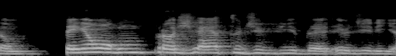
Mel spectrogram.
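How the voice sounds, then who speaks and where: A woman's voice has a dark, mellow tone and sounds somewhat breathy. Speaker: doctoral researcher. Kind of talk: panel talk. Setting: academic seminar. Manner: fast.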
